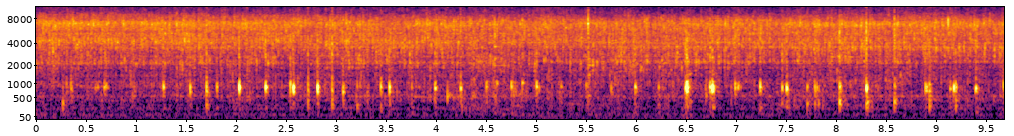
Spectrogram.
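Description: Chicken pakoras frying in hot oil in a karahi: a steady sizzle with many small irregular pops and ticks, which come thicker in the second half.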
